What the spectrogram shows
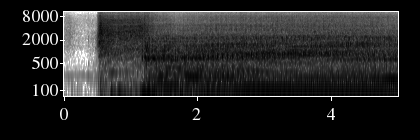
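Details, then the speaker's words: BMW F95 X5M just fitted with a Dinan muffler, cold start: it cranks, catches, flares to a loud deep rev, then settles into a steady, even, throaty idle as it warms up. Healthy cold start and idle. "oh the purple interior this thing is sick Bro it is super sick it's nice yeah all right we we'll let her warm up and we'll probably get a clip of the guy ripping it out of here oh yeah that'll probably be the next thing oh yeah sounds nice"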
